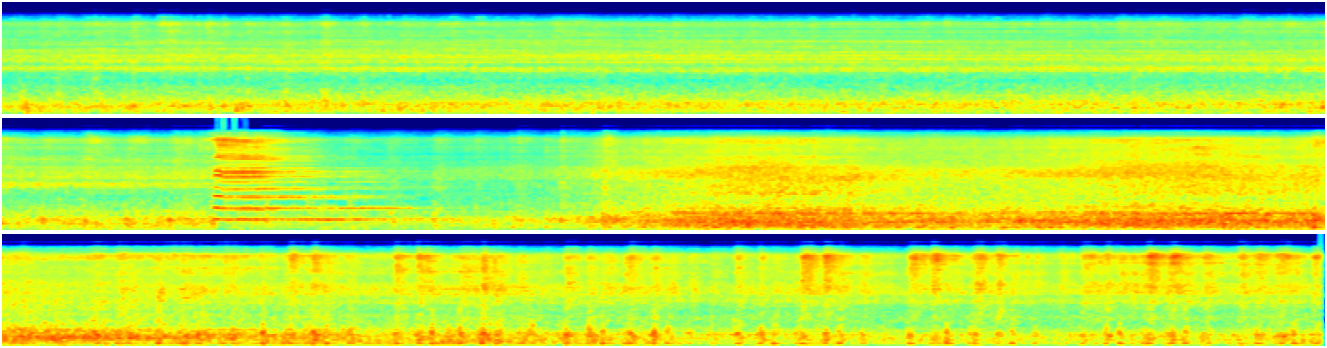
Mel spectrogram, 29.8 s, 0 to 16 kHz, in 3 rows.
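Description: Freight trains of gondola wagons rolling past on adjacent tracks. About twelve seconds in there is a short horn blast from the oncoming 2ES5K 'Ermak' electric locomotive, which then passes loudly. Its wagons follow with a run of clicks over the rail joints.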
